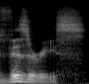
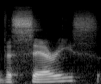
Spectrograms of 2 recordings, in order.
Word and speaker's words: Viserys: know i said oh his name is visarise you know or advisories or something like that's just um to to suddenly put the emphasis on you know the the second syllable you know to make it viserys uh it was not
